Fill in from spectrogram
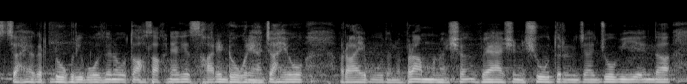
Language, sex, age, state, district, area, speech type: Dogri, male, 30-45, Jammu and Kashmir, Jammu, rural, spontaneous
